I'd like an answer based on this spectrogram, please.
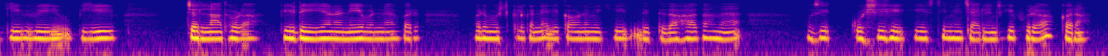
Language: Dogri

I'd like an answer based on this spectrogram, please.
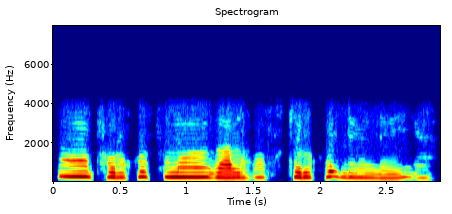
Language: Santali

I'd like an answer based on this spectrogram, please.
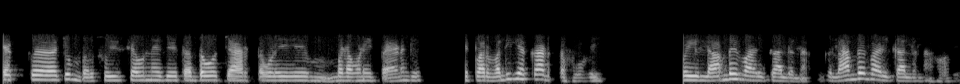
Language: Punjabi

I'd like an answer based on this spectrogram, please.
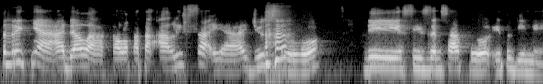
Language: Indonesian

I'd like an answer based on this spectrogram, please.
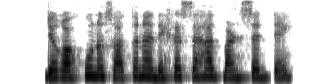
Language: Pashto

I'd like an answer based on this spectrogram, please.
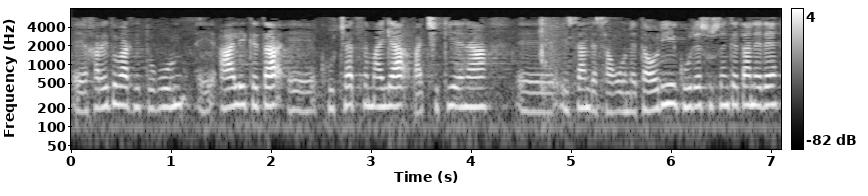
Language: Basque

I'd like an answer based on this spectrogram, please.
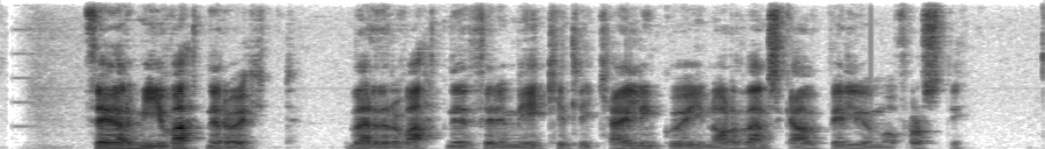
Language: Icelandic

